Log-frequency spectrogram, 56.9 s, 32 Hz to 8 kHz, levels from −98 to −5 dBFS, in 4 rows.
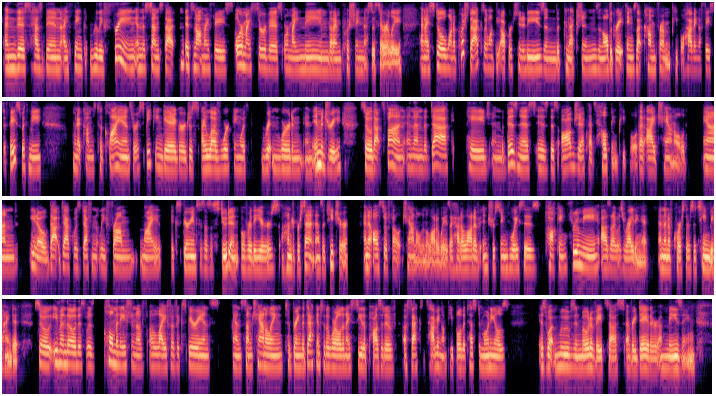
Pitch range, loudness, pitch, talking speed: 150-170 Hz, -20 LUFS, 155 Hz, 200 wpm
